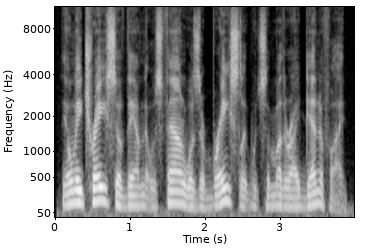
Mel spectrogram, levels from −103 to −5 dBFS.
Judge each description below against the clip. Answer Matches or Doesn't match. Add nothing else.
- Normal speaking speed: Doesn't match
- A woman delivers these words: Doesn't match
